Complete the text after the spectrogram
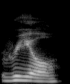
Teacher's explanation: See the lips retract and the tongue move up for the EE vowel.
